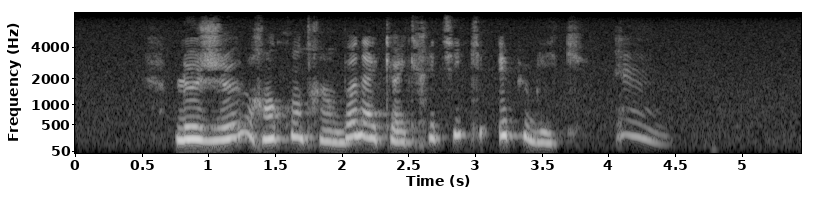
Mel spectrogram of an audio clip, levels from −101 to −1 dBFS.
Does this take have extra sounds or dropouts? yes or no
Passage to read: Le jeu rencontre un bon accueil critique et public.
yes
